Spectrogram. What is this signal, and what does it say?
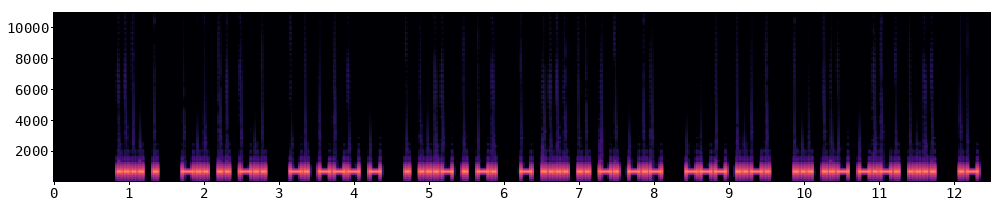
Morse code, heard as a keyed tone, about 25 wpm, 700 Hz. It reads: HE DID NOT EVEN THINK OF SUCH A
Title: Sentences from Top 1000 Words - Review Part 1 - 25wpm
